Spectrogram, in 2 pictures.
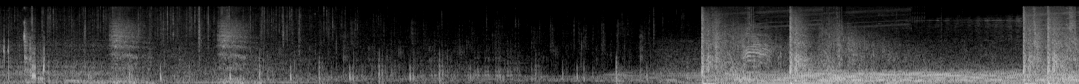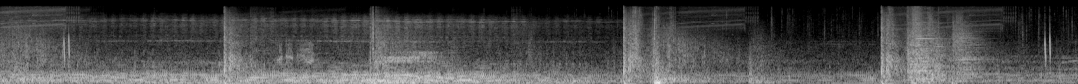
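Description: Sniper rifles crack in Half-Life 2 amid a pinned-down firefight, sharp single shots ringing out between stretches of rumbling battle noise, with a few loud reports standing out and a voice shouting at times.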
